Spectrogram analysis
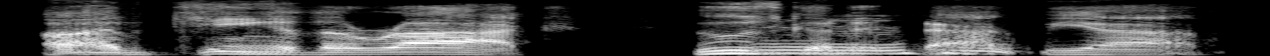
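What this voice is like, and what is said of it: Raspy, gravelly impression of another voice. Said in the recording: “He has that raspy, gravelly voice. ... That's a pretty good impression.”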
